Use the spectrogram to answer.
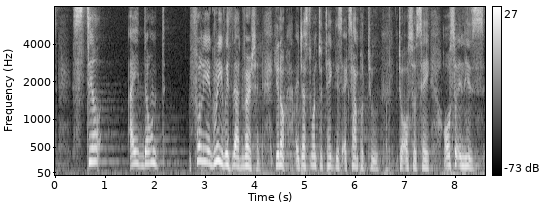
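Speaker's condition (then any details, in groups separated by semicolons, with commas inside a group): No condition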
